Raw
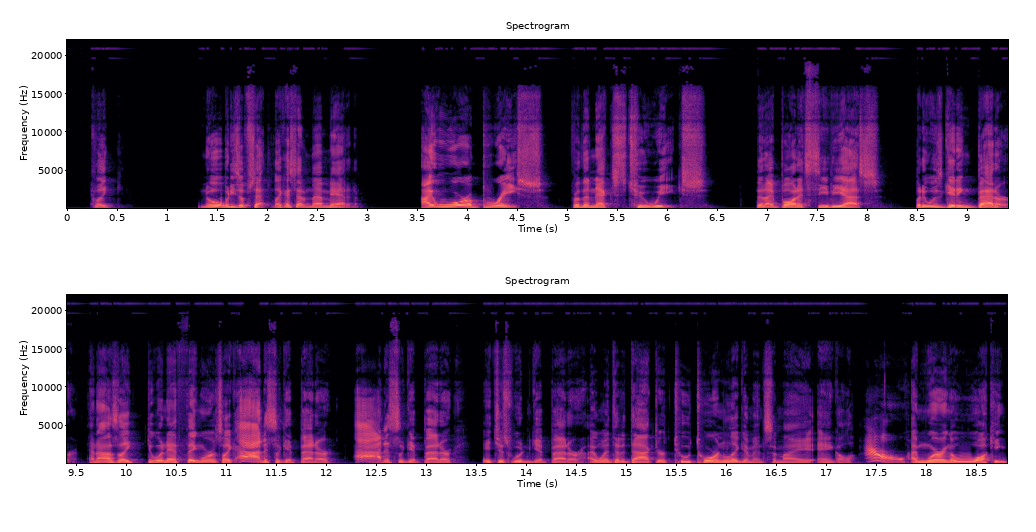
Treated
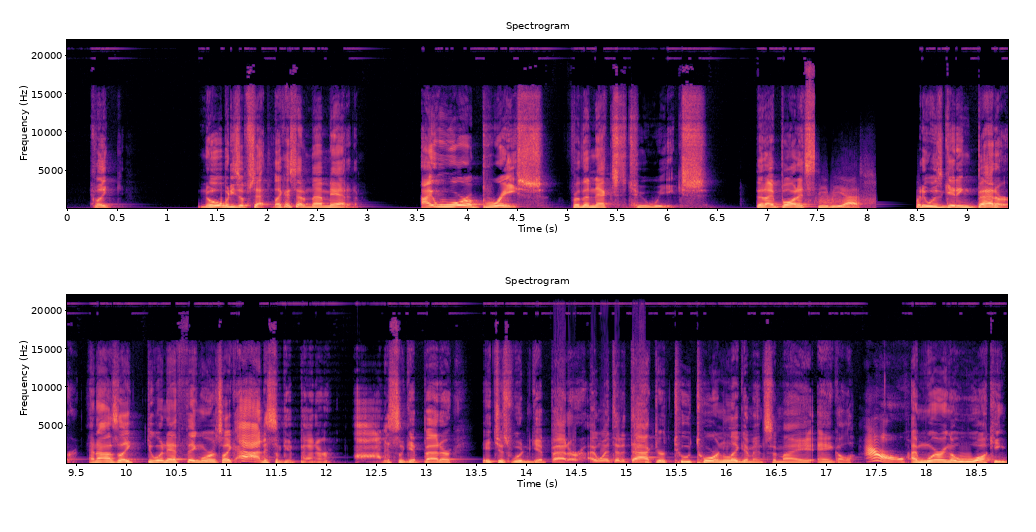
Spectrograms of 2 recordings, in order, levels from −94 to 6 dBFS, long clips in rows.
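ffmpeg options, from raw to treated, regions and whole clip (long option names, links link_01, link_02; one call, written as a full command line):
ffmpeg -i in.wav -filter_complex "[0:a]asettb=1/sr,asplit=3[link_01][link_02][link_03];[link_01]atrim=end=5.514[link_04];[link_02]atrim=start=5.51:end=6.01,asetpts=PTS-STARTPTS,afade=type=in:duration=0.004:curve=qsin,afade=type=out:start_time=0.496:duration=0.004:curve=qsin,tiltshelf=frequency=1100:gain=8.5,acompressor=threshold=-37dB:ratio=2.5:attack=3.2:release=140:knee=1:detection=peak[link_05];[link_03]atrim=start=6.006[link_06];[link_04][link_05]acrossfade=duration=0.004:curve1=hsin:curve2=qsin[link_07];[link_07][link_06]acrossfade=duration=0.004:curve1=qsin:curve2=hsin,asettb=1/sr,asplit=3[link_08][link_09][link_10];[link_08]atrim=end=7.484[link_11];[link_09]atrim=start=7.48:end=8.54,asetpts=PTS-STARTPTS,afade=type=in:duration=0.004:curve=qsin,afade=type=out:start_time=1.056:duration=0.004:curve=qsin,acompressor=threshold=-27dB:ratio=4:attack=3.2:release=140:knee=1:detection=peak,acrusher=bits=5:mix=0:aa=0.5,lowpass=frequency=1000:width_type=q:width=1.7[link_12];[link_10]atrim=start=8.536[link_13];[link_11][link_12]acrossfade=duration=0.004:curve1=hsin:curve2=qsin[link_14];[link_14][link_13]acrossfade=duration=0.004:curve1=qsin:curve2=hsin,asettb=1/sr,asplit=3[link_15][link_16][link_17];[link_15]atrim=end=11.524[link_18];[link_16]atrim=start=11.52:end=12.63,asetpts=PTS-STARTPTS,afade=type=in:duration=0.004:curve=qsin,afade=type=out:start_time=1.106:duration=0.004:curve=qsin,aecho=1:1:1:0.95,atrim=end_sample=48951,acompressor=threshold=-29dB:ratio=6:attack=3.2:release=140:knee=1:detection=peak,tremolo=f=110:d=0.857[link_19];[link_17]atrim=start=12.626[link_20];[link_18][link_19]acrossfade=duration=0.004:curve1=hsin:curve2=qsin[link_21];[link_21][link_20]acrossfade=duration=0.004:curve1=qsin:curve2=hsin,asettb=1/sr,asplit=3[link_22][link_23][link_24];[link_22]atrim=end=14.204[link_25];[link_23]atrim=start=14.2:end=15.2,asetpts=PTS-STARTPTS,afade=type=in:duration=0.004:curve=qsin,afade=type=out:start_time=0.996:duration=0.004:curve=qsin,highpass=380,aeval=exprs='clip(val(0),-1,0.0447)':channel_layout=same[link_26];[link_24]atrim=start=15.196[link_27];[link_25][link_26]acrossfade=duration=0.004:curve1=hsin:curve2=qsin[link_28];[link_28][link_27]acrossfade=duration=0.004:curve1=qsin:curve2=hsin,bandreject=frequency=266.6:width_type=h:width=4,bandreject=frequency=533.2:width_type=h:width=4,bandreject=frequency=799.8:width_type=h:width=4,alimiter=level_in=17dB:limit=-1dB:release=50:level=0:latency=1,volume=-1dB" out.wav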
